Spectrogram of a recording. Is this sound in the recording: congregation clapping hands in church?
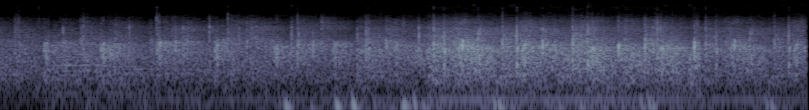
yes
